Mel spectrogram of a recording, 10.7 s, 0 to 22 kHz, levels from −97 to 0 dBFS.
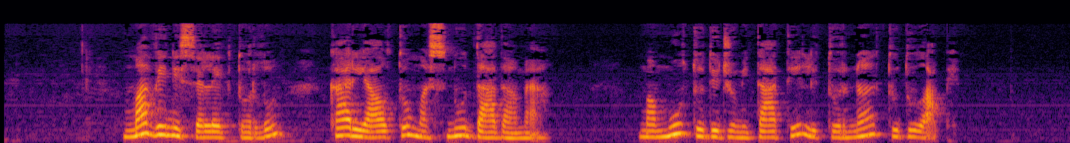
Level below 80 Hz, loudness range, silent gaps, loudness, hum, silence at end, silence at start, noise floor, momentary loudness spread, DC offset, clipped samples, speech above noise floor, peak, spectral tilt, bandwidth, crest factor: -56 dBFS; 4 LU; none; -20 LUFS; none; 1.35 s; 1.25 s; -62 dBFS; 10 LU; under 0.1%; under 0.1%; 43 dB; 0 dBFS; -5 dB/octave; 11.5 kHz; 20 dB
